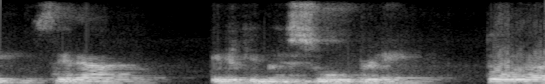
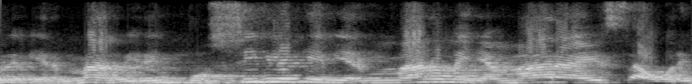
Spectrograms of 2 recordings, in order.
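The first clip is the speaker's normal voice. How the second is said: ordinary delivery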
